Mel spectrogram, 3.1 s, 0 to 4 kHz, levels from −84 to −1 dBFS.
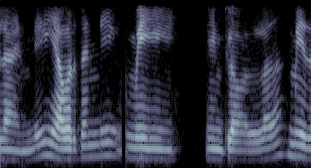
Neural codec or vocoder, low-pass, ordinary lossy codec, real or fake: none; 3.6 kHz; none; real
